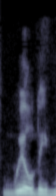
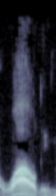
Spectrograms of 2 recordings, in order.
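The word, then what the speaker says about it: Wildey: And yes, I did say that correctly. It's Wieldy Magnum, not Wildy Magnum.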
